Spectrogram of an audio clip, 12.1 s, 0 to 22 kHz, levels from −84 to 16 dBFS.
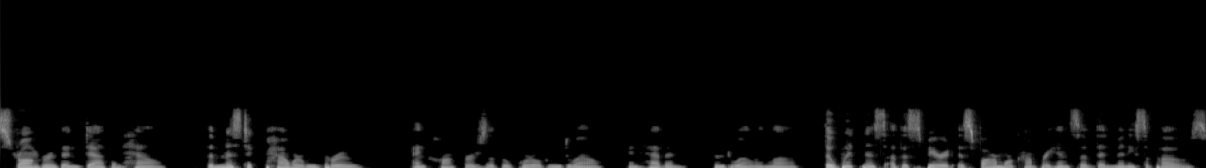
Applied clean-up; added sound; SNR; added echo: none; none; none; none.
